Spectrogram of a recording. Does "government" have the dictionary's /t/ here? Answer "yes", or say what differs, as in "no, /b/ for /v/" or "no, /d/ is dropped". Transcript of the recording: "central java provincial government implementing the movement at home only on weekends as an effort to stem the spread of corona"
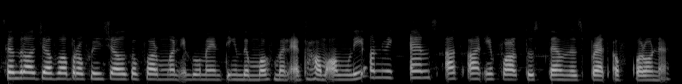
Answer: no, /t/ is dropped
